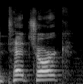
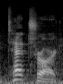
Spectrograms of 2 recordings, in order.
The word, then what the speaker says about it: Tetrarch: We're on El Alamein with the Tetrarch. I said it wrong. The Tetrarch.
